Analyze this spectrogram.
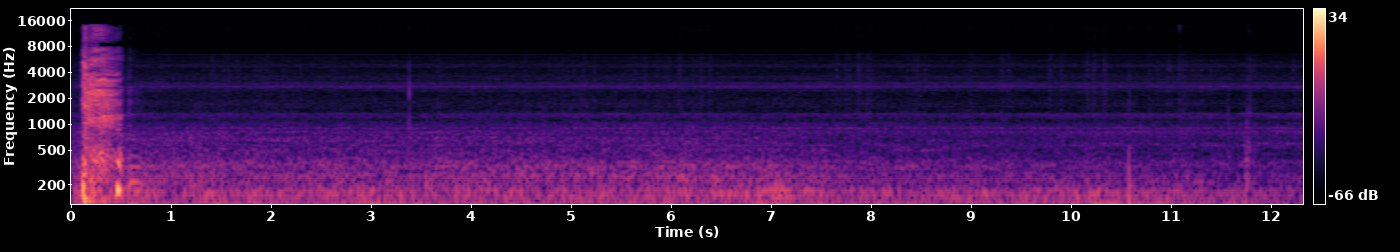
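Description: Steady low rumble of a Škoda EJ575 electric multiple unit on the move, heard from on board, with faint steady tones above the rumble. A short, loud, harsh noise comes right at the start.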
